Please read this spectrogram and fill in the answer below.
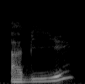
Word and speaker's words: habillé: Habillé, habillé, déshabillé, déshabillé. Okay, so you can see that here, this h here, this letter is not pronounced.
